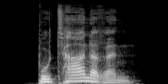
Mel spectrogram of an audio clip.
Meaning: Bhutanese woman
- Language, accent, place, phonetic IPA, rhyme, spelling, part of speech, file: German, Germany, Berlin, [buˈtaːnəʁɪn], -aːnəʁɪn, Bhutanerin, noun, De-Bhutanerin.ogg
